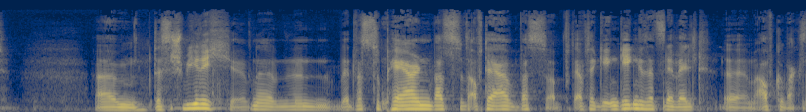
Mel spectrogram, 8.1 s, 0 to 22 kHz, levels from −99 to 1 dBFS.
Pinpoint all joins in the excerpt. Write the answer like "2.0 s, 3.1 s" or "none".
1.7 s, 2.5 s, 4.6 s, 6.6 s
